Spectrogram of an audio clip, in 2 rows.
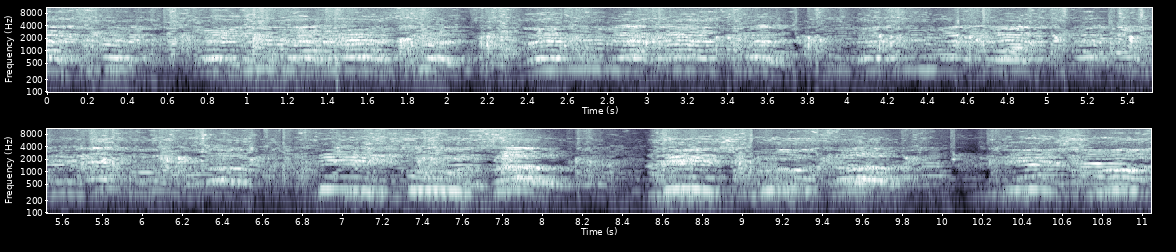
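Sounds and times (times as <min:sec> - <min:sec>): men shouting rhythmic chant: 0:00.0 - 0:11.0.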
